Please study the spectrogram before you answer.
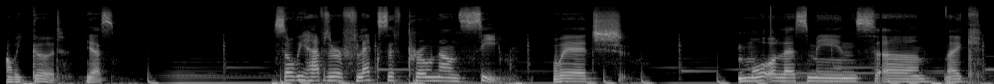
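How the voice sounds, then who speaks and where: Very deep-voiced woman. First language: German. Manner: thinking aloud, frequent fillers and self-corrections. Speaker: streamer teaching Esperanto. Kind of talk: casual live-stream language lesson.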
